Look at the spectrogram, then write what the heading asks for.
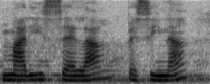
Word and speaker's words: Maricela Pesina: And just to clarify the record, my name is pronounced Maricela Pesina. So it's kind of like muddy waters, Maricela.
